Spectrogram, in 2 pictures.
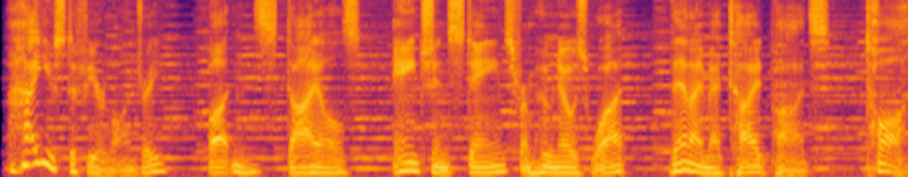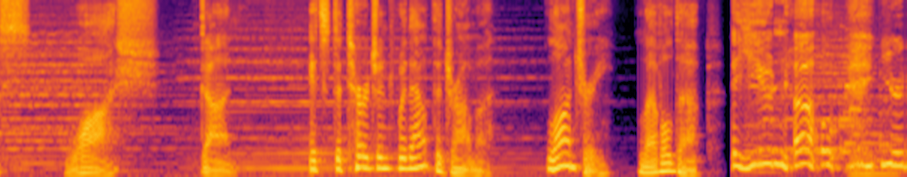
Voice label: Commercial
